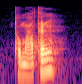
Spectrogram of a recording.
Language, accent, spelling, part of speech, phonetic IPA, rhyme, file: German, Austria, Tomaten, noun, [toˈmaːtn̩], -aːtn̩, De-at-Tomaten.ogg
- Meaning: plural of Tomate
